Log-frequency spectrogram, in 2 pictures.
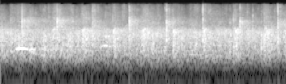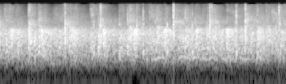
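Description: Audience applauding: many hands clapping steadily, with a short call or two in the first second.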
